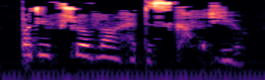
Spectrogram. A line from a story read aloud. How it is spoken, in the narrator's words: she gasped excitedly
